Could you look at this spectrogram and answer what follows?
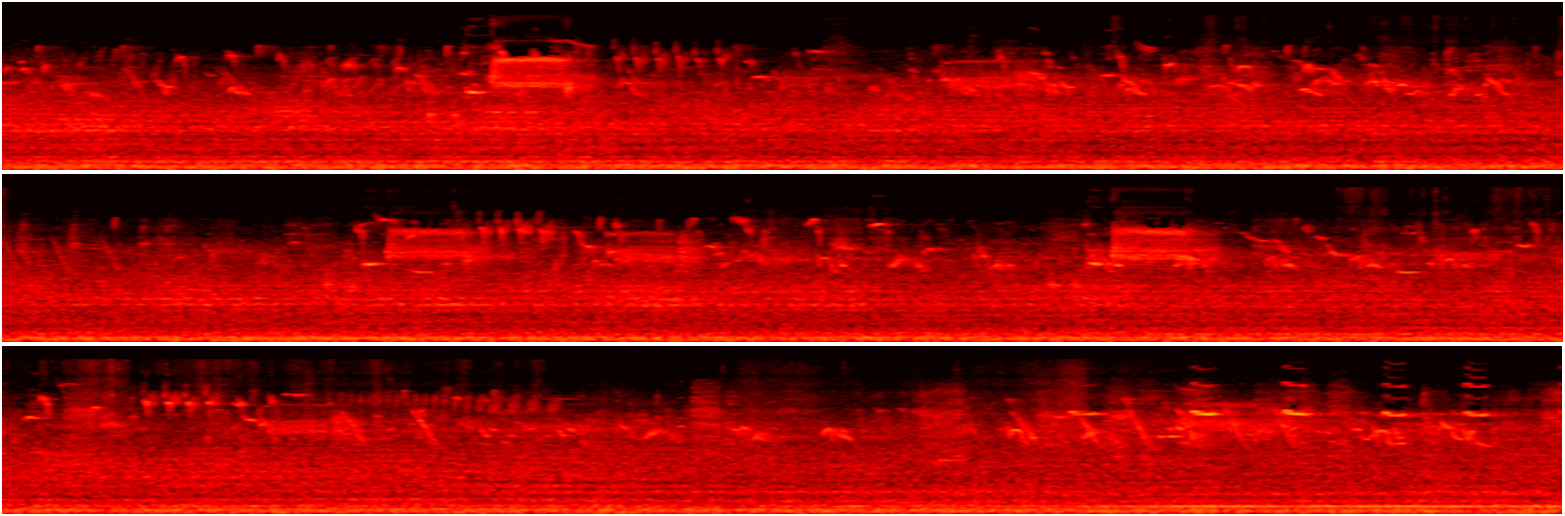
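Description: A mix of wild birds calling and chirping in the early spring morning, many overlapping short calls, with a few louder ones near the end, over a steady low background rumble.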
